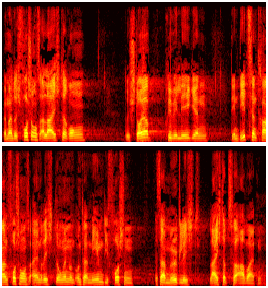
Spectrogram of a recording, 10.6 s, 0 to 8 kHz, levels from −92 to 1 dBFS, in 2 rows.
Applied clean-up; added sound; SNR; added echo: none; none; none; none.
